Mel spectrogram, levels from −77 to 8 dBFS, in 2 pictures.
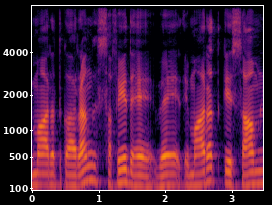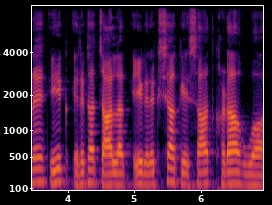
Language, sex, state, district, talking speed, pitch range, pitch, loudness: Hindi, male, Bihar, Purnia, 155 wpm, 135-155 Hz, 140 Hz, -20 LUFS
